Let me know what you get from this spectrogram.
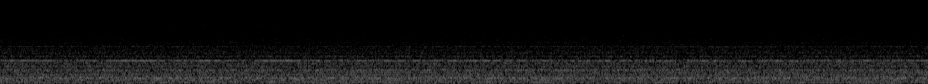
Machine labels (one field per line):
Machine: fan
